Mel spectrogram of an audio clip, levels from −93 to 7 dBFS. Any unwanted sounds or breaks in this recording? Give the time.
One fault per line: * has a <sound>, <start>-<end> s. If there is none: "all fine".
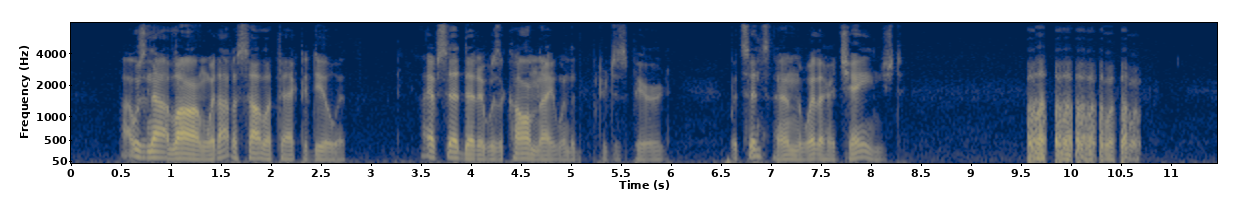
* has a dropout, 5.1-5.2 s
* has a laugh, 9.6-10.7 s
